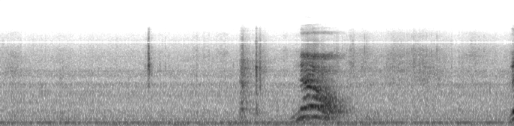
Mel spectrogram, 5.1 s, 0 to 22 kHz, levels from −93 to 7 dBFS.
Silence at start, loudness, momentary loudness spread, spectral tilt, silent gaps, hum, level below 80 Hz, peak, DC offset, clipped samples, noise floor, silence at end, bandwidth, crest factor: 0 s; -17 LUFS; 25 LU; -5.5 dB/octave; none; none; -44 dBFS; 0 dBFS; 0.2%; under 0.1%; -36 dBFS; 0 s; 8.8 kHz; 22 dB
